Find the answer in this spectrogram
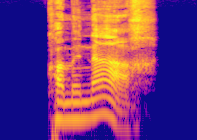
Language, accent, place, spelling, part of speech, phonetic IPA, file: German, Germany, Berlin, komme nach, verb, [ˌkɔmə ˈnaːx], De-komme nach.ogg
- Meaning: inflection of nachkommen: 1. first-person singular present 2. first/third-person singular subjunctive I 3. singular imperative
